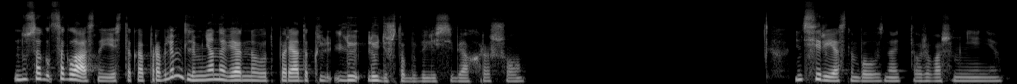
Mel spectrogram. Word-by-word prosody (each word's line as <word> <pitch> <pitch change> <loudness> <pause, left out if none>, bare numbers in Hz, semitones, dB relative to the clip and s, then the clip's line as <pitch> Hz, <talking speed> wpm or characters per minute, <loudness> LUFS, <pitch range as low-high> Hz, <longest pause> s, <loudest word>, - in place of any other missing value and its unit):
Ну, 220 +2 -1
сог 240 -4 +1
согласна, 220 -10 +7
есть 160 0 -5
такая 185 -1 -1
проблема. 330 - 0
Для 220 - 0
меня, 210 +3 +2
наверно, 195 -4 +3
вот 175 0 -5
порядок, 180 0 +3
лю 185 -3 -8
лю 195 -1 -1
люди 190 -5 0
чтобы 145 -1 -5
вели 150 0 -8
себя 150 0 -5
хорошо. 150 -1 -9 2.7
Интересно 190 -7 0
было 160 -1 -5
узнать 160 0 -9
тоже 160 0 -10
ваше 165 +2 -7
мнение. 165 0 -9
175 Hz, 140 wpm, -26 LUFS, 160-195 Hz, 2.7 s, согласна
